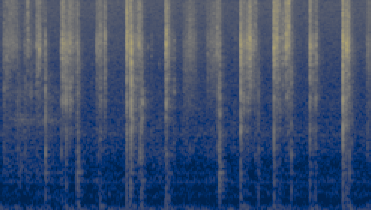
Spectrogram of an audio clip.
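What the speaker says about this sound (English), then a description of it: "we're going to shuffle" A deck of Witchcraft! game cards being shuffled up close, a run of quick papery riffles and soft slaps in uneven bursts, with no one talking.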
